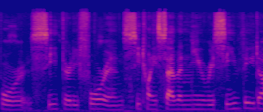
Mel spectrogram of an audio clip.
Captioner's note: speaking French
